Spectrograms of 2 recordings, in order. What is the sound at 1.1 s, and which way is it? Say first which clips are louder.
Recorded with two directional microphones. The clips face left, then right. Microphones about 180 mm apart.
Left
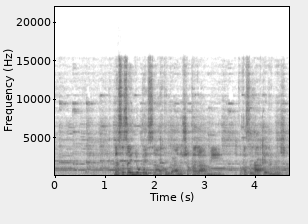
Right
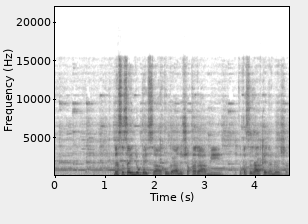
Speech: right 6 dB; 65° right (ahead or behind).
